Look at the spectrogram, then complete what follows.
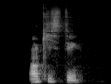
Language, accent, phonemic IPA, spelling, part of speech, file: French, France, /ɑ̃.kis.te/, enkysté, verb, LL-Q150 (fra)-enkysté.wav
- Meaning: past participle of enkyster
